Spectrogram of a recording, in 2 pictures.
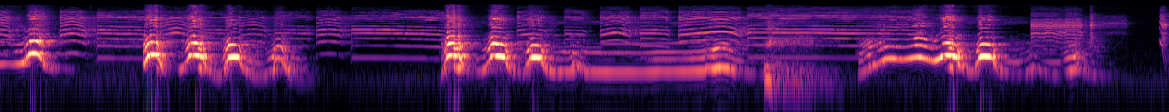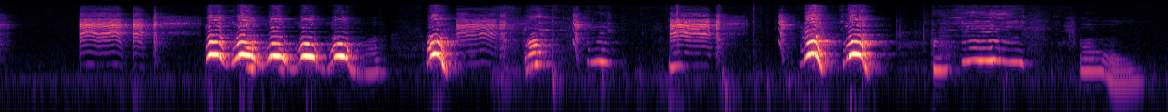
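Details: A German Shepherd, worked up by a squeaky toy noise played on a phone, howls in wavering, yodel-like bursts with short pauses between them.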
